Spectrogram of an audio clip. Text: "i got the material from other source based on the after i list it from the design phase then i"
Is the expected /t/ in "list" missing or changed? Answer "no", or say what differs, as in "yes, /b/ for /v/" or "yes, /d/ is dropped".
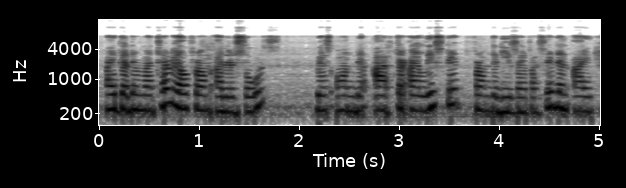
no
